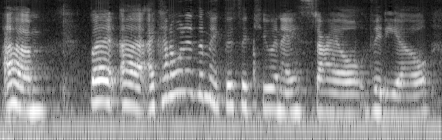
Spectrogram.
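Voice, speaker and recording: Hoarse raspy young woman hosting a vlog. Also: a little high, moderate pace, a little hiss or hum. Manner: chatty, frequent ums, laughs along. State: hoarse, lost voice. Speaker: vlog host. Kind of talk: casual sit-down interview. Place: large indoor hall.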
